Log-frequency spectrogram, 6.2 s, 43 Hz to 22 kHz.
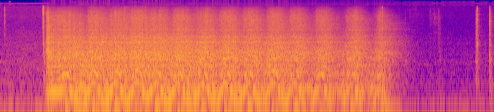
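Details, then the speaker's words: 1995 BMW E36 M3 after sitting for years, cranking with MAF just reconnected and weak battery: fast even cranking pulses with a dry scraping edge for about four seconds, sounds like something rubbing; rubbing noise while cranking. "it sounds so weird like sounds like it's rubbing on something maybe i shouldn't keep trying to turn it on"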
